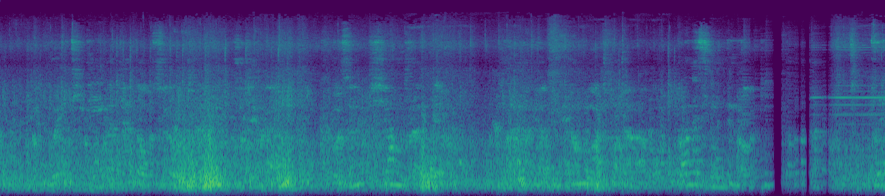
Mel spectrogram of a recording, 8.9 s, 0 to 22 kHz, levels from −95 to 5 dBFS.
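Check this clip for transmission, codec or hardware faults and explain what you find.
One fault. From 7.34 to 8.36 s there is AAC frame loss with concealment. About 576 ms of frames drop out in scattered runs. The decoder patches each gap from the last good spectrum, so the sound turns smeared and noisy. The longest run is roughly 150 ms.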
